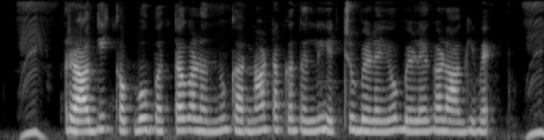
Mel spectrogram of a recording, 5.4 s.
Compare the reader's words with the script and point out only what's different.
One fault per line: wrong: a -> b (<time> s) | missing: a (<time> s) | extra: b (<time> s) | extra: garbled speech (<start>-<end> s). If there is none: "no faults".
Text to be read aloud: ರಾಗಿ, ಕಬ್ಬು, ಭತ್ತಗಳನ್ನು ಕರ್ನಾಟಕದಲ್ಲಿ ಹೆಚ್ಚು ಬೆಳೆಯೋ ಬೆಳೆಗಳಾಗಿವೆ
no faults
